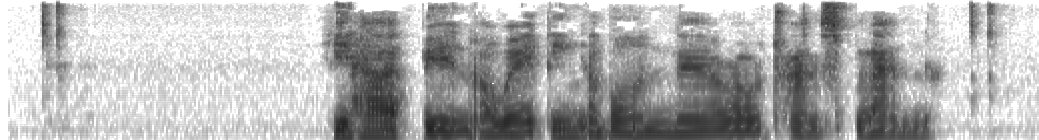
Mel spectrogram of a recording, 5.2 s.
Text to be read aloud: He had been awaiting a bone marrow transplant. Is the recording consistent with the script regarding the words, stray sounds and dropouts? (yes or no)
yes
